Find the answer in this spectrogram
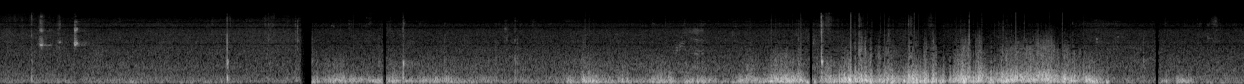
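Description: Wind buffeting an outdoor camcorder microphone: a low rumble that swells in strong gusts in the second half, with a few faint clicks. The audio drops out briefly about three seconds in.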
